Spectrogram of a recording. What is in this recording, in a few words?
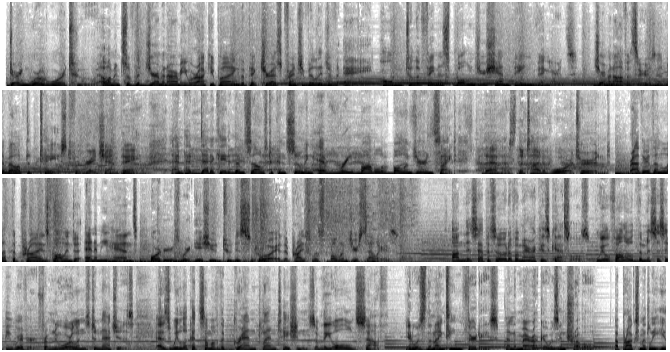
Documentary Style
